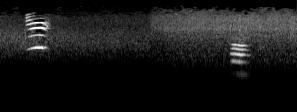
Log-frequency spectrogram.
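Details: Purple swamphen giving two short, nasal, harmonic honks about two seconds apart over a constant background hiss.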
